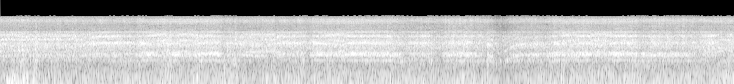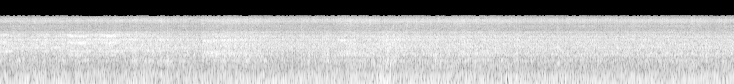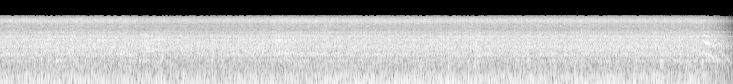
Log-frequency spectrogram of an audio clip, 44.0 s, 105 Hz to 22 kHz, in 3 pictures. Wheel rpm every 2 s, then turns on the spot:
200, 200, 200, 200, 190, 170, 200, 220, 230, 230, 230, 230, 230, 230, 230, 230, 230, 230, 230, 230, 230, 230.
none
